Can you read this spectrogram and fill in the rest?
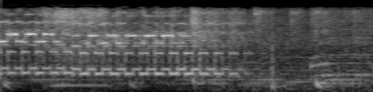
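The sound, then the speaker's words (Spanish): A phone message notification tone rings out, a bright, steady electronic chime with layered high pitches sustained for about two seconds, with a few soft low bumps underneath and no one speaking. “Perdón, perdón, ahí por eh, los mensajes.”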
